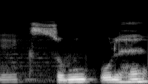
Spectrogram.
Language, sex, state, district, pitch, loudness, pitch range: Hindi, male, Bihar, Muzaffarpur, 110 Hz, -13 LUFS, 110-115 Hz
